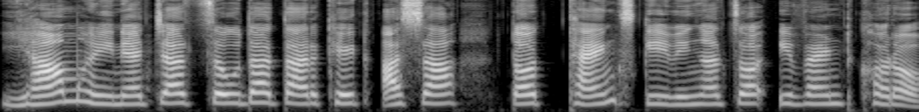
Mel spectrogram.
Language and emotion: Goan Konkani, neutral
